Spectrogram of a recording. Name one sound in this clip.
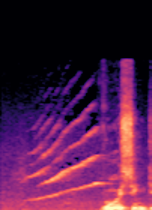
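An elderly man speaks close by.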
